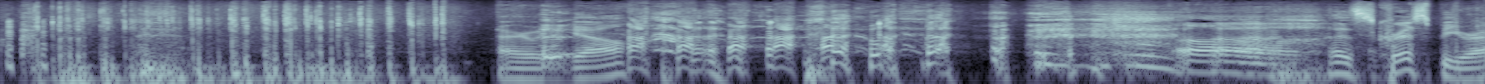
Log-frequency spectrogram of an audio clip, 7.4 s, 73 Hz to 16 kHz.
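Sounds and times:
deck of cards being shuffled on a table: 0.0s - 2.4s
speech: 2.5s - 7.4s
laughter: 2.7s - 6.7s.

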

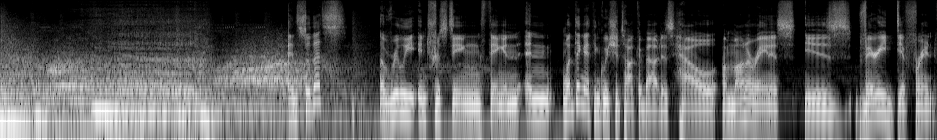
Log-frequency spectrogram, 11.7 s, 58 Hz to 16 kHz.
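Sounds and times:
lion roaring: 0.0s - 4.4s
speech: 3.6s - 11.7s.

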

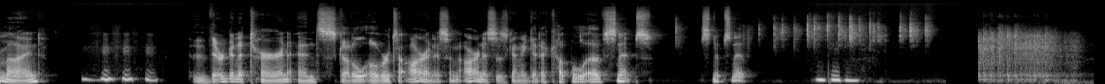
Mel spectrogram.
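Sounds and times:
speech: 0.0s - 8.8s
dice rolling on a hard tabletop: 5.7s - 10.8s.

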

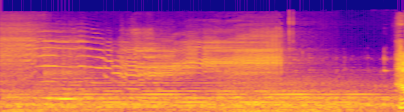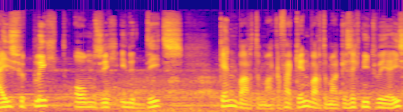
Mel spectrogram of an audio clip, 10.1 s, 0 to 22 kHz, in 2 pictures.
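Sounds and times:
wooden door creaking open: 0.0s - 3.9s
speech: 5.0s - 10.0s.

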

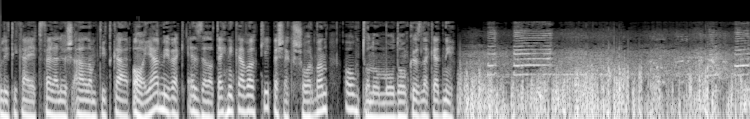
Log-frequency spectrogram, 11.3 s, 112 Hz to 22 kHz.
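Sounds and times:
speech: 0.0s - 8.8s
heavy trucks in autonomous platoon convoy on M1 motorway near Lébény Hungary: 6.8s - 11.2s
truck air-horn toots: 7.1s - 9.2s, 10.6s - 11.2s.

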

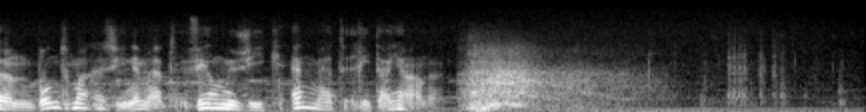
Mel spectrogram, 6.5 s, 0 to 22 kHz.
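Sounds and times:
speech: 0.1s - 3.6s
car engine rumbling and revving: 3.4s - 5.3s.

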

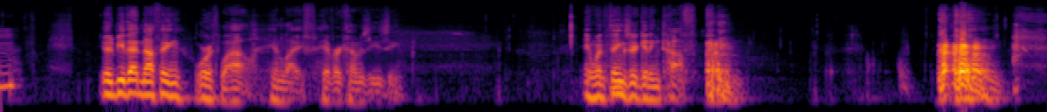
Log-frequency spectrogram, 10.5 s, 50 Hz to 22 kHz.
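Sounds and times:
speech: 1.0s - 4.1s, 5.8s - 7.5s, 9.4s - 10.4s
breathy exhale: 4.1s - 4.9s
person gulping while eating hot wings: 8.2s - 10.1s.

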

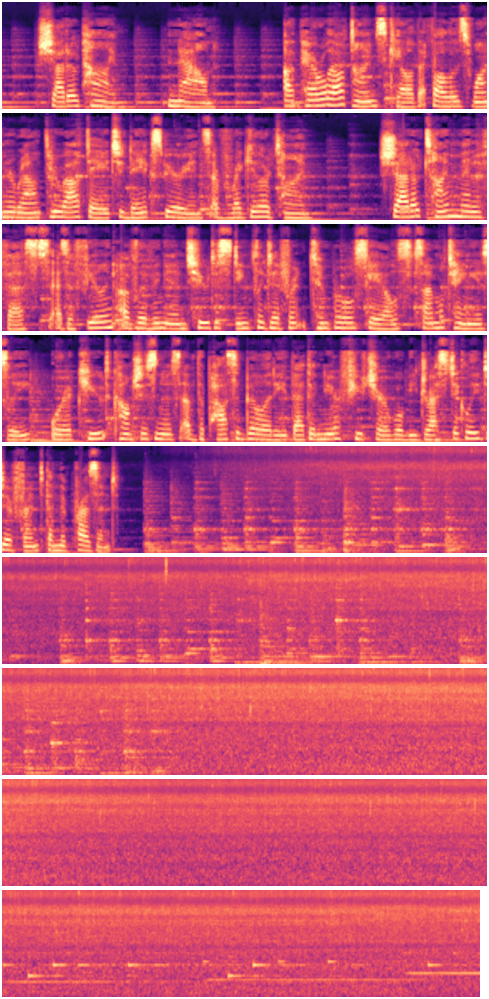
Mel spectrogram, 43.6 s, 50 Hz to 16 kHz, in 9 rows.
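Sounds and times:
speech: 0.4s - 2.2s, 2.8s - 21.0s
heavy rain pouring down: 21.6s - 43.5s.

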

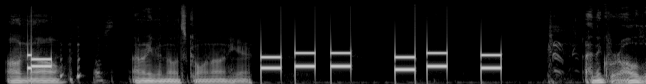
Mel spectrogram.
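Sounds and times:
speech: 0.2s - 2.6s, 5.9s - 6.4s
touch-tone telephone keypad beeps as a call is dialed: 2.6s - 5.0s.

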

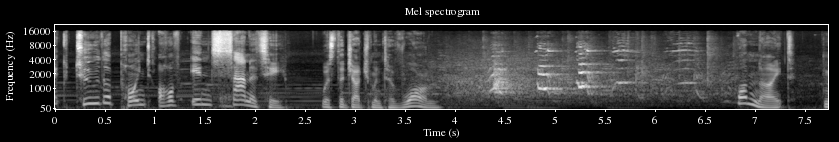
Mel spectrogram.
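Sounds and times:
speech: 0.0s - 4.2s, 6.8s - 7.7s
laughter: 3.7s - 7.6s
dog barking at an intruder during a stage performance: 4.3s - 6.8s.

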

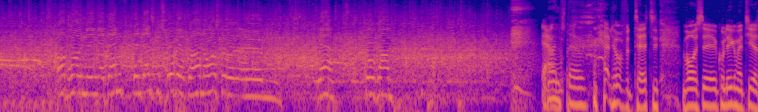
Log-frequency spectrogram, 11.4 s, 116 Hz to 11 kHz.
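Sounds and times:
large football crowd cheering and shouting as Denmark beat Scotland: 0.0s - 8.0s
speech: 1.0s - 6.6s, 8.2s - 11.3s
laughter: 7.6s - 9.3s.

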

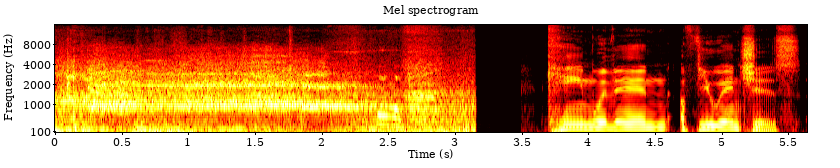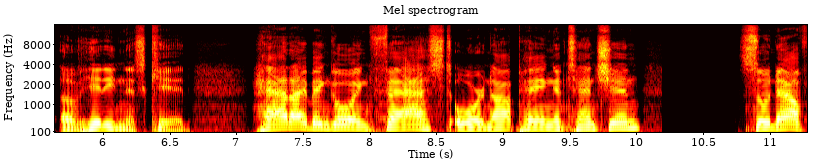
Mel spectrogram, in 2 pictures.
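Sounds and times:
tires skidding under hard braking: 0.0s - 3.2s
speech: 2.4s - 3.0s, 3.8s - 10.2s, 10.8s - 11.2s.

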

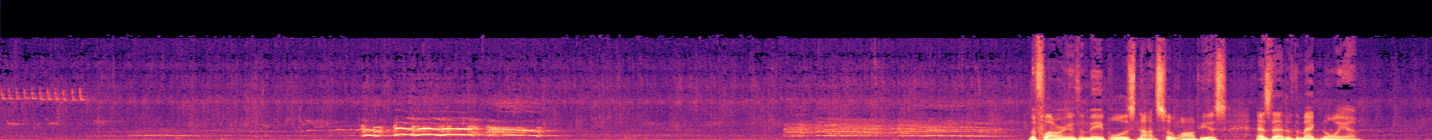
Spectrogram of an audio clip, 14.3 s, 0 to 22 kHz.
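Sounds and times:
rooster crowing: 1.1s - 5.7s, 7.8s - 10.2s
speech: 10.3s - 13.7s.

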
